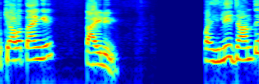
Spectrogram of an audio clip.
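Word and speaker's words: ptyalin: तो ये भी ध्यान रखिएगा पी यहां पे साइलेंट है।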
